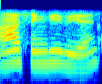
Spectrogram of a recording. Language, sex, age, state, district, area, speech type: Urdu, female, 18-30, Bihar, Khagaria, rural, conversation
